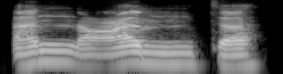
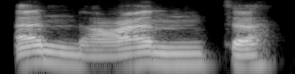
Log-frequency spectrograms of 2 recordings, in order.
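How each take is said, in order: No difference in how they are said.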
